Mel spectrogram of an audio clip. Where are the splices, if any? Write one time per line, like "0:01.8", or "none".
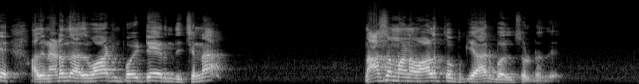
none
